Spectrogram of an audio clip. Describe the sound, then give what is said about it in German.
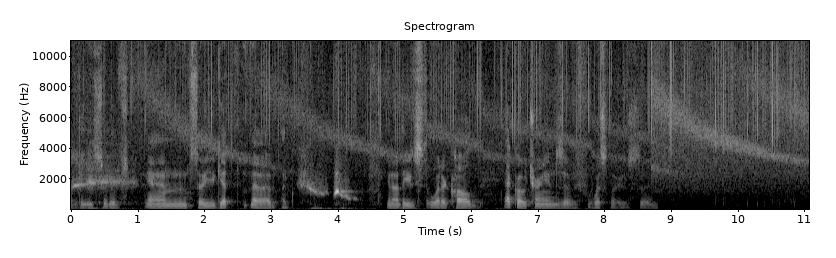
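Eerie descending whistler tones from natural radio, signals that run along Earth's magnetic field lines into space, come down in the opposite hemisphere and bounce back, several gliding downward in pitch one after another as an echo train, with a man talking over most of them before a final whistle sweeps down alone. “Diese Whistlers werden Echo Train genannt.”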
